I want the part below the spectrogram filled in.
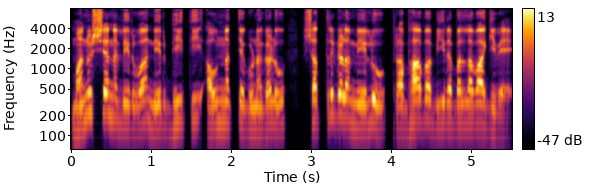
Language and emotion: Kannada, neutral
